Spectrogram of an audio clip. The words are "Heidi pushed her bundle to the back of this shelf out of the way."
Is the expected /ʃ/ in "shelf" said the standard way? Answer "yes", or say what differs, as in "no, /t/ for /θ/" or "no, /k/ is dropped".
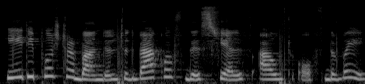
yes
